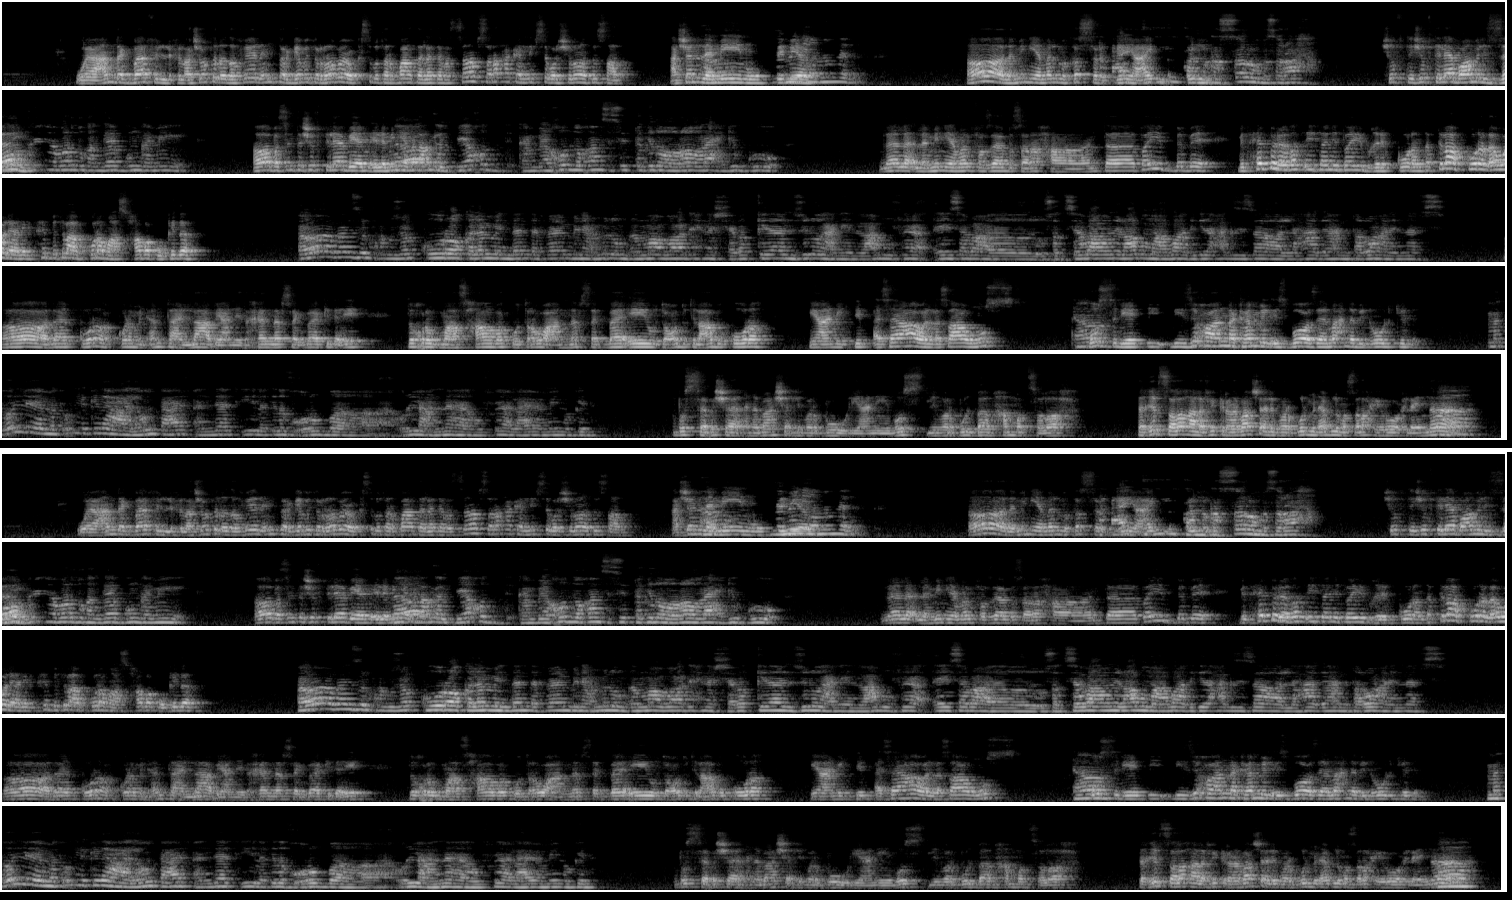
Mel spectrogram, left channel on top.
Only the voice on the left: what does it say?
وعندك بقى في ال- في الاشواط الاضافيه الانتر جابت الرابع وكسبت 4 3 بس انا بصراحه كان نفسي برشلونه تصعد عشان
لامين ورافينيا
اه لامين يامال مكسر الدنيا
عايز
ايه
شفت شفت لعبه عامل ازاي
اه بس انت شفت لعب يام- لامين
يامال عامل
ازاي
لا لا لامين يامال فظيع بصراحه انت طيب ب... بتحب رياضات ايه تاني طيب غير الكوره انت بتلعب كوره الاول يعني بتحب تلعب كوره مع اصحابك وكده
اه لا الكوره الكوره من امتع اللعب يعني تخيل نفسك بقى كده ايه تخرج مع اصحابك وتروق عن نفسك بقى ايه وتقعدوا تلعبوا كوره يعني بتبقى ساعه ولا ساعه ونص
بص بي- بيزيحوا عنك هم الاسبوع زي ما احنا بنقول كده
بص يا باشا انا بعشق ليفربول يعني بص ليفربول بقى محمد صلاح ده غير صلاح على فكره انا بعشق ليفربول من قبل ما صلاح يروح لان انا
